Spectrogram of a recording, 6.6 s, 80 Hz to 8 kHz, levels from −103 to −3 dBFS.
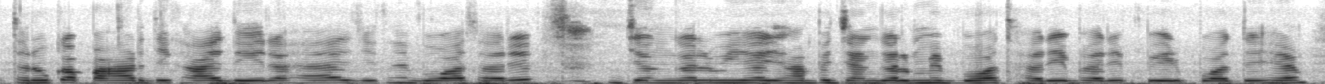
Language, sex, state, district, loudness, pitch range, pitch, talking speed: Hindi, female, Bihar, Saran, -23 LUFS, 215-225 Hz, 220 Hz, 200 wpm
